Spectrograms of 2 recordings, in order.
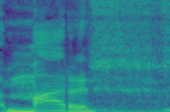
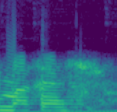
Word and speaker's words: Mares: Je gaat spelen tegen Maris. Zeg ik dat goed zo? – Nee, Mares. – Mares is het, oké.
